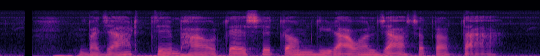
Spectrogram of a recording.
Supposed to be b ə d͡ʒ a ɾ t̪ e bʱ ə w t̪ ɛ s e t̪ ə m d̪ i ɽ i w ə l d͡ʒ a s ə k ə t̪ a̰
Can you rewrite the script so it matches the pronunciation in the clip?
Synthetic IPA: b ə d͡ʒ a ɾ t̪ e bʱ a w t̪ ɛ s e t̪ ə m d̪ i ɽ a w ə l d͡ʒ a s ə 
